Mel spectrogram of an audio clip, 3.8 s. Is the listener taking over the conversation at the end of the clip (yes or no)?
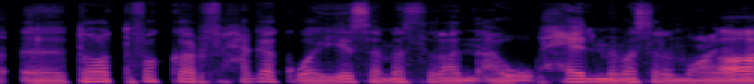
yes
